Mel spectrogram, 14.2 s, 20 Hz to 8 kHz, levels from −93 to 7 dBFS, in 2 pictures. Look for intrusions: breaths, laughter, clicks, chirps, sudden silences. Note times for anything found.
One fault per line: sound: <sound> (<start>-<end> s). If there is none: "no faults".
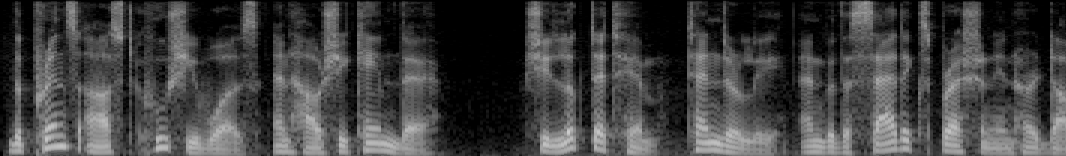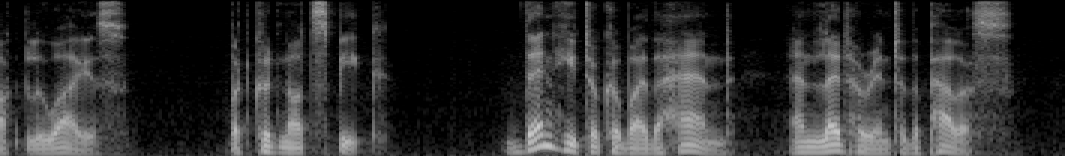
no faults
